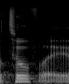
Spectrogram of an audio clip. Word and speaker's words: Toofa: So Toofa is like T-O-O-F-A, like two for one. That's how you say it. Too fat, take away the T.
